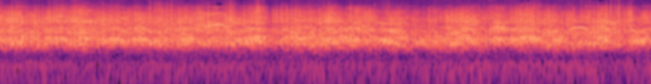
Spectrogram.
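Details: Demoiselle Crane flock, wild migrants wintering in north India at Khichan Village, Rajasthan, first-winter juveniles alongside parents, taking flight; many birds calling at once in a thick, steady rolling chorus, with a few higher notes standing out.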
